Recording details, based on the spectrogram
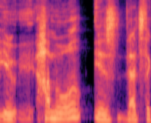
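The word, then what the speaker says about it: Jamul: Hamul is that's the correct pronunciation and just like Hamasha, right?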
